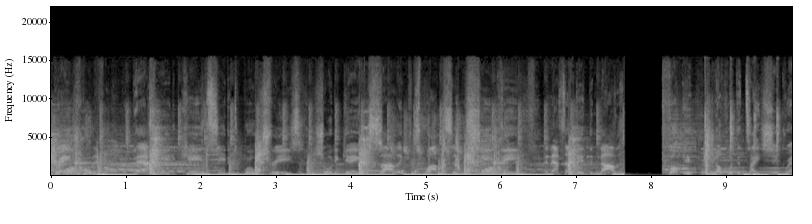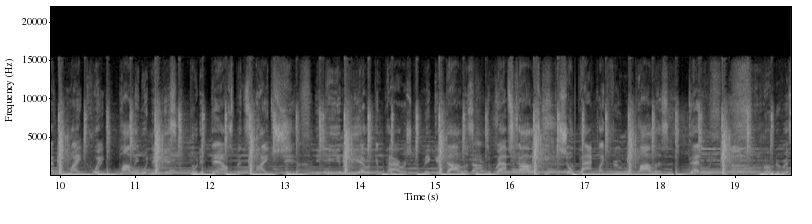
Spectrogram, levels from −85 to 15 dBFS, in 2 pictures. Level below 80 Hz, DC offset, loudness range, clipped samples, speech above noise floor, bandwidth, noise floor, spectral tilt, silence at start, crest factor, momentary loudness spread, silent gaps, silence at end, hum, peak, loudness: -22 dBFS; under 0.1%; 3 LU; under 0.1%; 23 dB; 16 kHz; -40 dBFS; -3.5 dB/octave; 0 s; 16 dB; 5 LU; none; 0 s; none; 0 dBFS; -18 LUFS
